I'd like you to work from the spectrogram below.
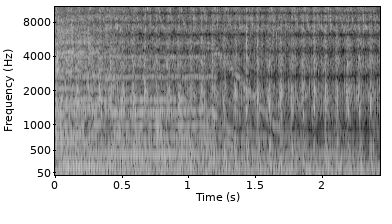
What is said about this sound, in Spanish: El helicóptero, helicóptero, de izquierda a derecha, vuela ya.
